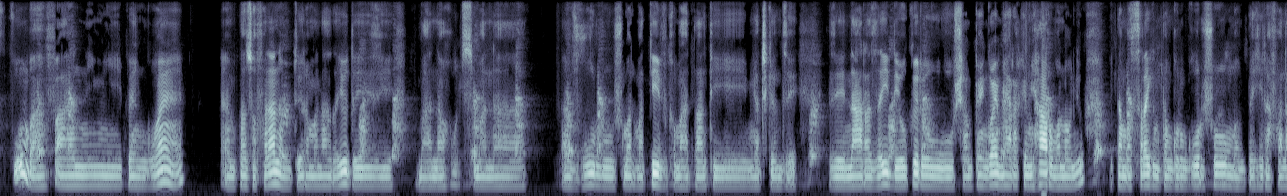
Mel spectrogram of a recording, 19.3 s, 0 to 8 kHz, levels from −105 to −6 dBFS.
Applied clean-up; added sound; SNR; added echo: none; Bark; 15 dB; none.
